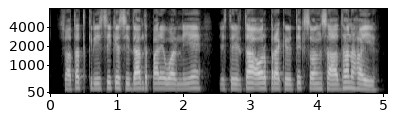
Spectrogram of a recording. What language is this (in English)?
Magahi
